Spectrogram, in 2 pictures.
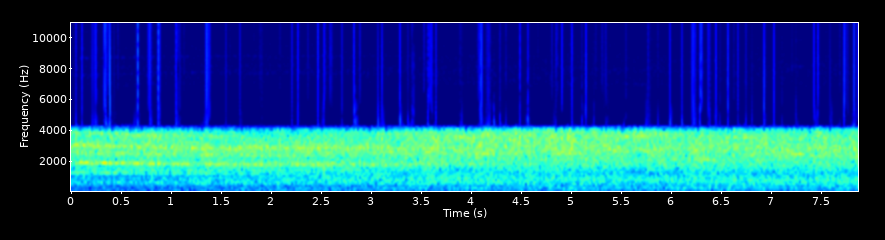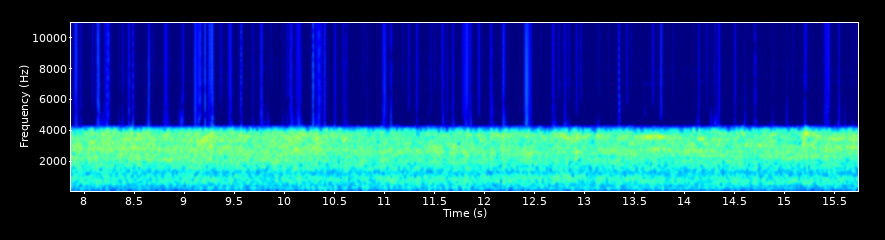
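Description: Double-stack intermodal freight train rolling past at speed: a steady, loud rush of wheel and rail noise from the container well cars. In the first second a few tones fall in pitch as the last locomotive goes by.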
